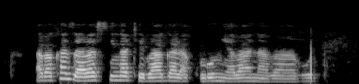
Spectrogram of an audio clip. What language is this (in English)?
Ganda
